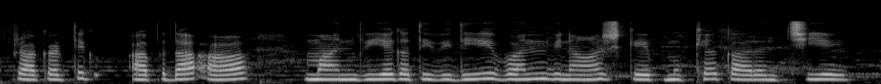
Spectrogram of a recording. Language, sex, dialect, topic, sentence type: Maithili, female, Eastern / Thethi, agriculture, statement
